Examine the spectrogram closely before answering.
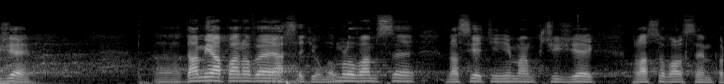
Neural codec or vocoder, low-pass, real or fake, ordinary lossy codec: none; 10.8 kHz; real; AAC, 64 kbps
